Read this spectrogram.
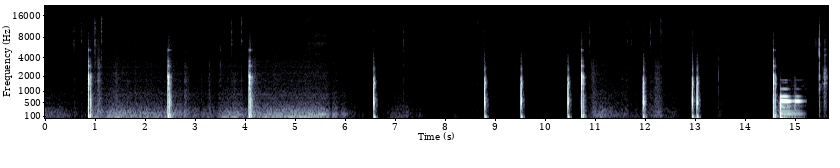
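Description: Short wooden clicks sound as chess moves are made, one after another.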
